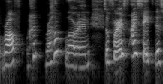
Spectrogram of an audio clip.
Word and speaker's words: Ralph Lauren: Let's go for Ralph Lauren. I'm saying it wrong. Ralph Lauren.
